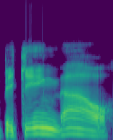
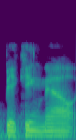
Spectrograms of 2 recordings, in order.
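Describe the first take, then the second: First: It is said in a sharp, commanding tone. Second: It is said in a calm, ordinary tone. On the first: It is an urgent order to act. "kind of like a military order" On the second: It is just a plain statement. "it wasn't just me saying it on this tone of voice"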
